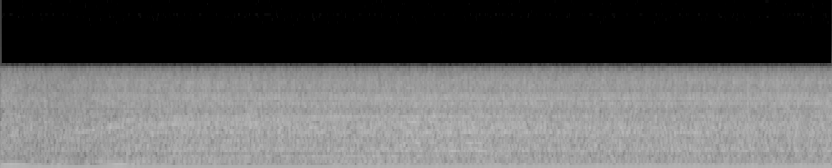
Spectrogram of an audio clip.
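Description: A four-wheel-drive engine running steadily at low revs, a constant low hum with no revving.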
